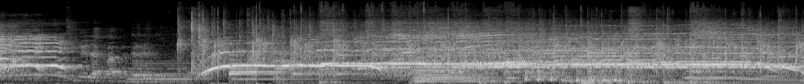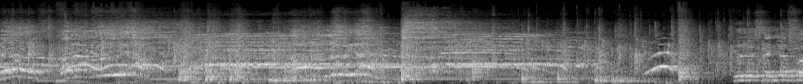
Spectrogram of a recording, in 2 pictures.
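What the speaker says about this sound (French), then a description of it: "Continuez d'acclamer." A church congregation at a French-language worship service claps, cheers and whoops loudly and continuously, with a sustained tonal instrument or singing running through the crowd noise.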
